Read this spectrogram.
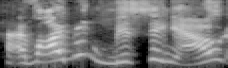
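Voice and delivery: high, astonished question; amazed disbelief. Retold or imitated. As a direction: gasp it out, amazed. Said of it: "And I'm like".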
